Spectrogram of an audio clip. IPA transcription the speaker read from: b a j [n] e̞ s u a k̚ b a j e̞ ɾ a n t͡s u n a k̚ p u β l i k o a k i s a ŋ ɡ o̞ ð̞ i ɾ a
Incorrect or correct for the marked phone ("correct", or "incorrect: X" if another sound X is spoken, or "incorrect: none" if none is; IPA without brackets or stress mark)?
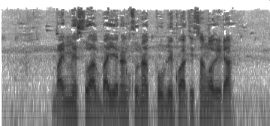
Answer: incorrect: m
